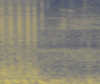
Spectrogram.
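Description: Rapid SMG gunfire in Black Ops Cold War Zombies fires at orbs as a short, loud automatic burst of about five shots that cuts off abruptly.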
